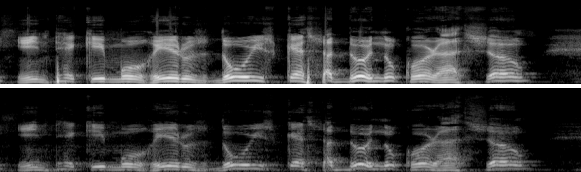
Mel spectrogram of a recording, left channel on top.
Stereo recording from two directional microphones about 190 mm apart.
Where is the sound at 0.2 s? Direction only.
30° left (ahead or behind).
